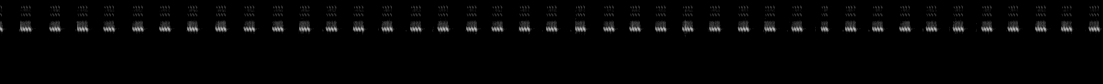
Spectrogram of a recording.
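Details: Night-time cricket giving a steady, metronome-like run of shrill high chirps, roughly four per second, evenly spaced and unbroken, against complete quiet.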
